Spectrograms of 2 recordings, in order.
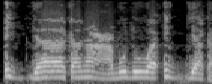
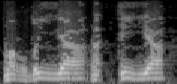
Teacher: إيا التشديد شيء والشدة شيء آخر، التشديد هو أن يكون الحرف مضاعفة، أما الشدة هي انحباس الصوت، فالياء لا ينحبس صوتها بل تكون مضاعفة · Shown in: second take · إيا فيها شدة وليس فيها شدة، فصوتها مستمر لا انقطاع فيه. · Term: حرف رخو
